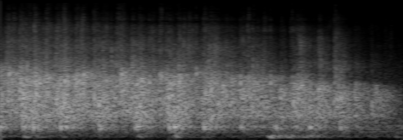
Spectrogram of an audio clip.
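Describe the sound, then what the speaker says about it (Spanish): An audience claps for a speaker at an urban mobility seminar, a dense burst of applause that holds steady and then begins to thin out toward the end. "Les pido un aplauso para Juan Carlos"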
